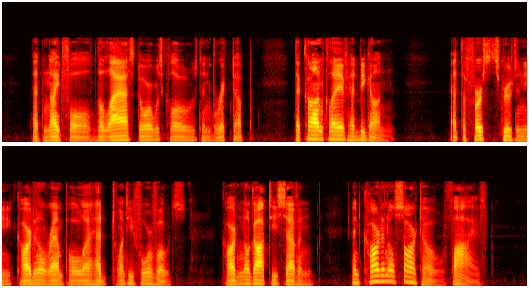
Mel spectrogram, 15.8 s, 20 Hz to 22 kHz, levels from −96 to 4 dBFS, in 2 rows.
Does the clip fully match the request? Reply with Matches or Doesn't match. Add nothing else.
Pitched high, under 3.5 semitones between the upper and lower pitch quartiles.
Doesn't match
